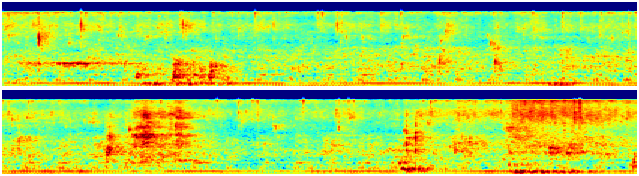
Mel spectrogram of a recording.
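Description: Chopped onions sizzling in hot oil in a metal wok, frying toward light brown, over a steady low hum. Near the end a spatula starts stirring them, scraping through the pan.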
